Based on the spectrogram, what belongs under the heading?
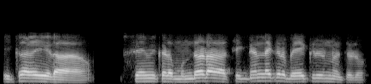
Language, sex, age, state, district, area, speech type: Telugu, male, 18-30, Telangana, Vikarabad, rural, conversation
